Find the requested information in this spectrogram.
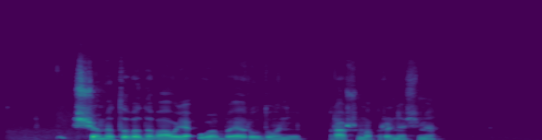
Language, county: Lithuanian, Panevėžys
